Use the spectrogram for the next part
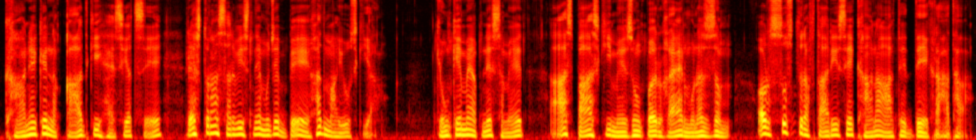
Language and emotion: Urdu, sad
